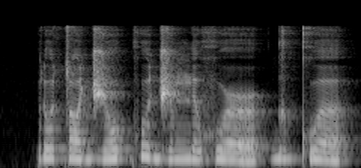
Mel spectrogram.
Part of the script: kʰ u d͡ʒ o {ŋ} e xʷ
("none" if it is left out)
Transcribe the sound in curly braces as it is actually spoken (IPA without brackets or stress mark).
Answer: ŋ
